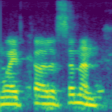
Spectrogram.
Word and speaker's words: Wayve Kolevsohn: great friends of mine wave curlerson which is how they pronounce it in chile from element house and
